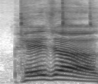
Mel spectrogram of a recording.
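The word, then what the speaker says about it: 覇: 하여간 거의 습관이 되어가지고 패자 그러면 바로 이 백자, 이 패자, 이거 패라고 읽었어요. 발음이. 백이라는 발음도 있고 패라는 발음도 있는데 이 발음이 같지요. 패.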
